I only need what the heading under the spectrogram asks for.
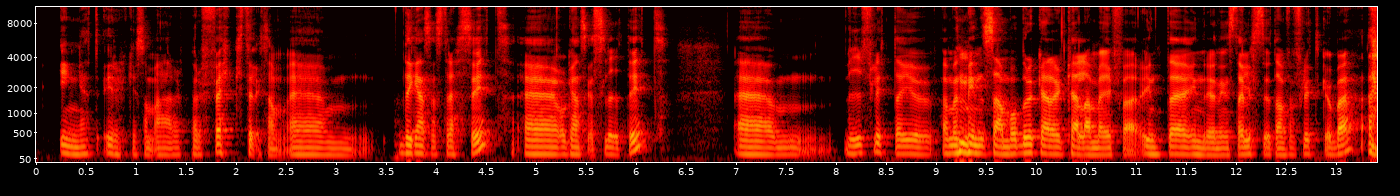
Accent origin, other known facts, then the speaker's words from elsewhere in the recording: Linköping, Östergötland, Sweden; now in Gothenburg, Sweden; Men jag växte upp i Linköping. Det är inte så liten stad, men mindre än Göteborg där jag bor nu.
